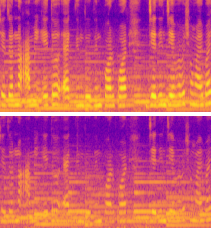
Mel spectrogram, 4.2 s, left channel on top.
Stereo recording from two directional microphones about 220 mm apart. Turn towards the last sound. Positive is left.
turn(degrees=25)  # may be behind; listen again after turning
